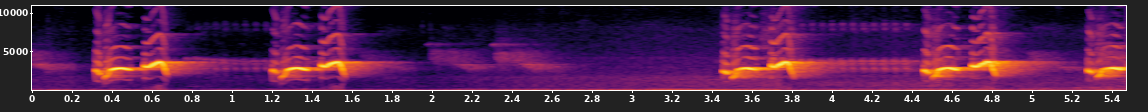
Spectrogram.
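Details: Competition song of a trained red-whiskered bulbul: bright, clipped whistled phrases, each a two-part swoop, delivered in pairs with a pause mid-way and a faint low murmur in the gap.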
